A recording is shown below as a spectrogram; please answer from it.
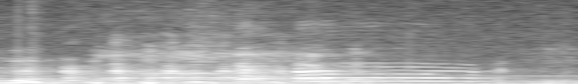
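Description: A faint, high-pitched, drawn-out vocal sound from a person in the room, lasting about a second and a half with a gently rising and falling pitch.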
